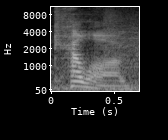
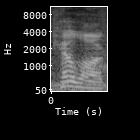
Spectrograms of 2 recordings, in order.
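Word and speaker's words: Quelaag: And he always pronounced the name Kellogg. Just like, you know, Kellogg's, the cereal company. Or I guess also like the guy from Fallout 4. But like, looking at the name, it's because it's spelled like Queelagg or something like that. I'm like, that doesn't look like Kellogg to me.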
